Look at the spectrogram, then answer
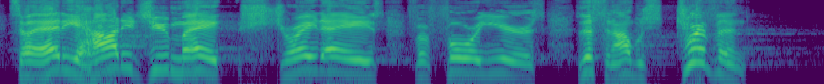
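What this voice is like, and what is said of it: Yelling, loud preaching voice. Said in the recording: “I'm yelling now, right? It's getting charismatic.”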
